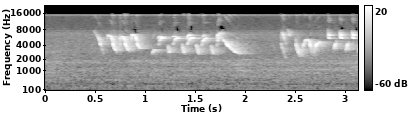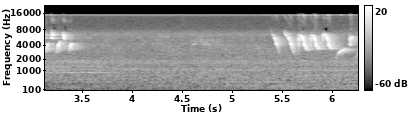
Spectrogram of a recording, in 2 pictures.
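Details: Yellow-fronted canary × African singer F1 hybrid singing in Souk Ahras: fast, high, rattling trills of evenly repeated notes in three phrases, the middle one a clipped buzzy series, separated by brief pauses against a faint background hiss.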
